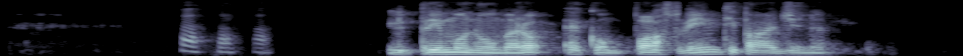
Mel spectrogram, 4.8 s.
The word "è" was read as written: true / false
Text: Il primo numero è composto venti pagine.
true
